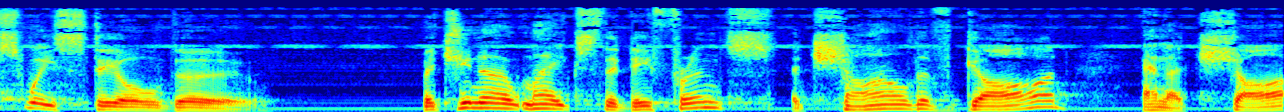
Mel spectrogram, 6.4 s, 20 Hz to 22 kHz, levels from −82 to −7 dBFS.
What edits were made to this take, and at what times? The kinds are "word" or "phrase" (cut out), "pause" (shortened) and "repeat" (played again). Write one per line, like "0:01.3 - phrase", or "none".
0:02.6 - word
0:04.0 - word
